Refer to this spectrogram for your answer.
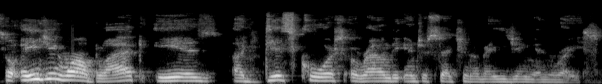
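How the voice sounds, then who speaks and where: A man with an American accent, fairly high-pitched, at a fairly slow pace with hardly any pauses, very wide pitch swings and big swings in loudness. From US South. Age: 60s. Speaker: aging advocate. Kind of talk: panel conversation.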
